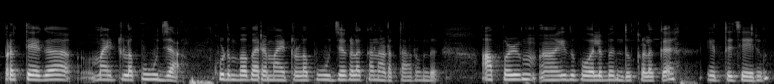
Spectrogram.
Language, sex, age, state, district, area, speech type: Malayalam, female, 30-45, Kerala, Ernakulam, rural, spontaneous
